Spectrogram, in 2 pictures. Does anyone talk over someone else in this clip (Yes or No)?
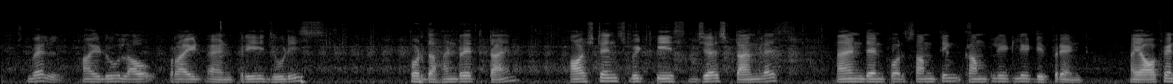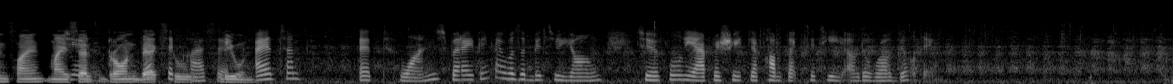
Yes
